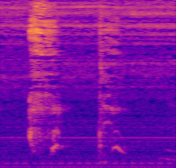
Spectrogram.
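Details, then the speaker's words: Child with dengue fever (DBD) and cough during nebulizer treatment, two short wet-sounding coughs over steady machine hiss; the productive cough is loosening phlegm. "kan batuk tuh lender-lendernya biar kata dokter begitu jadi lender-lenderan di sini itu kalau enggak batu dia keluar sendiri"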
